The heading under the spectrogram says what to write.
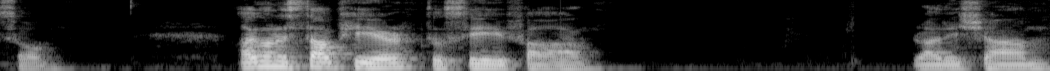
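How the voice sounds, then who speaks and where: A man with a Spanish accent. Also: very clean recording, silent background. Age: 50s. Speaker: spiritual teacher. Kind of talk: spiritual discussion class. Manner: halting, many repetitions.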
